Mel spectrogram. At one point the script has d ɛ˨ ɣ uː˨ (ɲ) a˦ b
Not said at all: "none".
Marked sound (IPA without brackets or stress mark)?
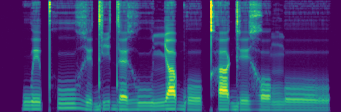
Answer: ɲ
